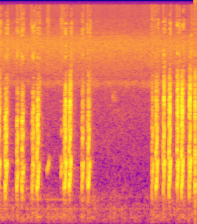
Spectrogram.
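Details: Single White-breasted waterhen lure call: harsh, croaking notes in quick pairs and short bursts, a near-silent gap of about a second, then a fresh run of rapid rasping notes.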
